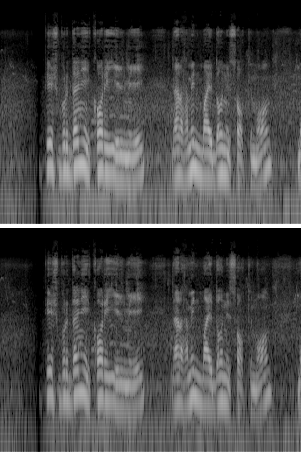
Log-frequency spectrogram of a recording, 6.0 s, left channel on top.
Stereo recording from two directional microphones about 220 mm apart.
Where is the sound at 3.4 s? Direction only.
15° right (ahead or behind).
